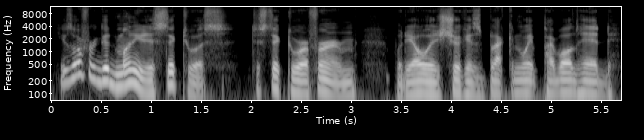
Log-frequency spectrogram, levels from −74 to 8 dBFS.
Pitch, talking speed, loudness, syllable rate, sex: 110 Hz, 230 wpm, -18 LUFS, 6.0 syllables/s, male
